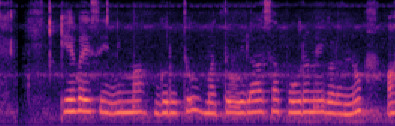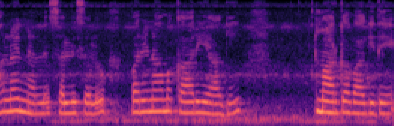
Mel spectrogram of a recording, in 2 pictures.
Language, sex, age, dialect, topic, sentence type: Kannada, female, 25-30, Coastal/Dakshin, banking, statement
